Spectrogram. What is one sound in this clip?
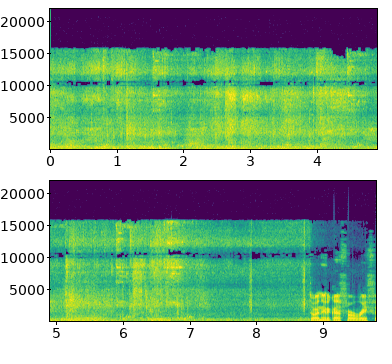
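Spells crackle and blows thud in a fierce fight.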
